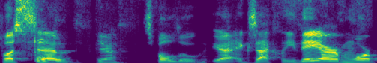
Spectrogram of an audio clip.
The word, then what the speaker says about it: Spolu: Spo I'm probably pronouncing it wrong, but Spolu.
